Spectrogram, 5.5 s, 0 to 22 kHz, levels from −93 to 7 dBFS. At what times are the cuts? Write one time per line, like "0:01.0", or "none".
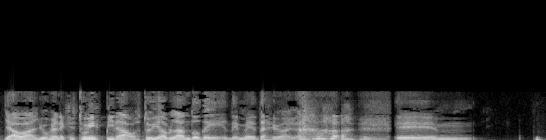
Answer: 0:03.9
